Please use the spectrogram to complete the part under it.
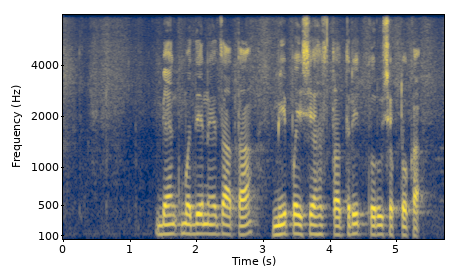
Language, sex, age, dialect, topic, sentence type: Marathi, male, 25-30, Standard Marathi, banking, question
